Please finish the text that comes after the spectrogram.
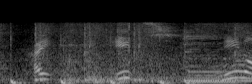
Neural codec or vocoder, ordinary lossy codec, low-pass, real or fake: none; none; 7.2 kHz; real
